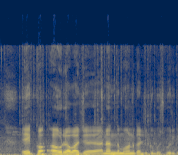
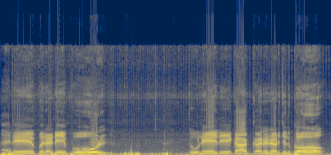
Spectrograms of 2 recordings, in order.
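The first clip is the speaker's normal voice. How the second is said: slow, louder menacing villain voice; N S Puri impression; 6 dB louder, much slower than usual. Villain demanding about Karan Arjun, slow loud menace. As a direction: drag each word out like a film villain. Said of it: "तो N S Puri जी बोलता है".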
